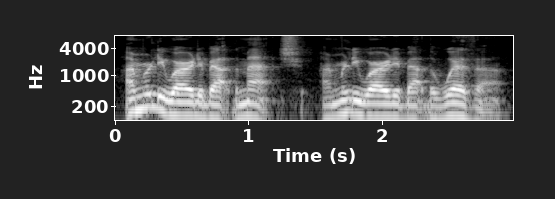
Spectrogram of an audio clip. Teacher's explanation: Worried about. Okay, so the D is softened and the A is softened, and they form a transitionary sound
